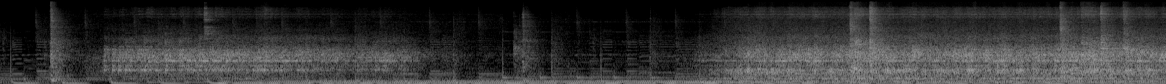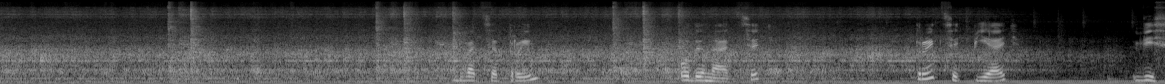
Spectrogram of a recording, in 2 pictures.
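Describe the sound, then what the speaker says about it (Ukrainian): During a Ukrainian state lottery draw, lottery machine B, loaded with ball set number 2, switches on and settles into a steady whirring rumble with light rattling of balls, alongside speech. "І ми вмикаємо лототрон"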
